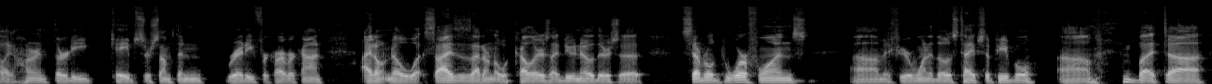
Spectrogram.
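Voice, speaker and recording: A man in his forties co-hosting a casual chat, relaxed and halting as he talks. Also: low-pitched, dry recording, studio quality. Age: 40s. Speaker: co-host.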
